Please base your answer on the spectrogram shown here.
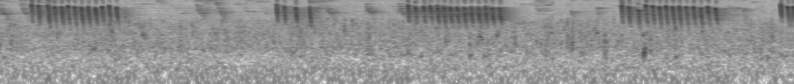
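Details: Bar-winged prinia of the 'kristal' type singing vigorously: high, buzzy, rapidly pulsed trill phrases about a second long, repeated four times with short pauses, over faint background noise.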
